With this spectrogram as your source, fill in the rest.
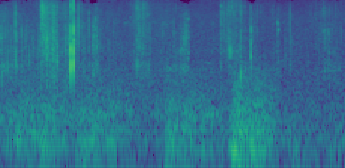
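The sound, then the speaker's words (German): A thunderstorm breaks on arrival at the hilltop Kloster Kirchberg, a former Dominican convent, drenching the walkers: steady rain hisses throughout and low rumbles of thunder swell up now and then, fairly quiet, with no voices. “oben angekommen gibt es allerdings ein Gewitter, das uns klatschnass in das ehemalige Dominikanerinnenkloster eilen lässt.”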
